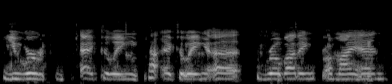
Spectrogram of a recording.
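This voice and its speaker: A woman playing in a tabletop game, chatting casually, excitable and quick to swear when surprised. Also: high-pitched, gravelly, breathy edge, dry recording, muffled recording. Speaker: player.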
